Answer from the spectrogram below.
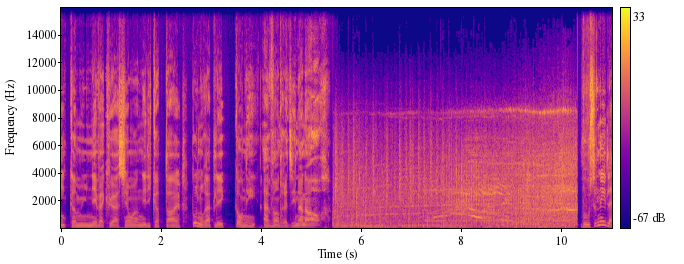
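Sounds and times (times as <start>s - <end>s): helicopter rotor beating: 5.4s - 10.4s.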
